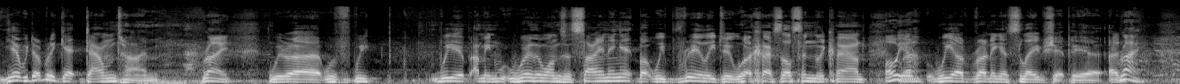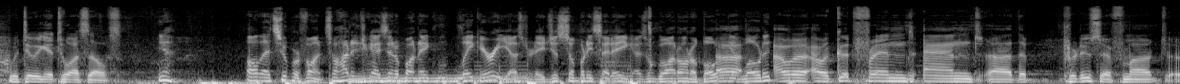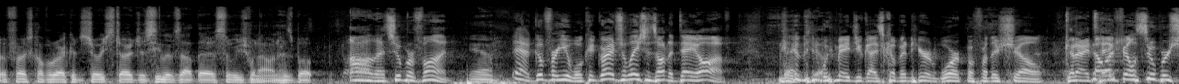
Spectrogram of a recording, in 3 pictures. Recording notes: Live inside Stan's Room at Piere's.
